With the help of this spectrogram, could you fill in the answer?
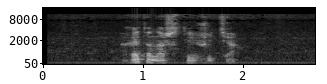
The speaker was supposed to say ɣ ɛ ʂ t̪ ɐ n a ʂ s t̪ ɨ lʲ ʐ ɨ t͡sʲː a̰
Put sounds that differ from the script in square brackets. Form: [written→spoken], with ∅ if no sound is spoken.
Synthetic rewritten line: ɣ ɛ [ʂ→∅] t̪ ɐ n a ʂ s t̪ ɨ lʲ ʐ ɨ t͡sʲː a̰

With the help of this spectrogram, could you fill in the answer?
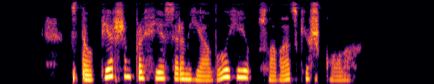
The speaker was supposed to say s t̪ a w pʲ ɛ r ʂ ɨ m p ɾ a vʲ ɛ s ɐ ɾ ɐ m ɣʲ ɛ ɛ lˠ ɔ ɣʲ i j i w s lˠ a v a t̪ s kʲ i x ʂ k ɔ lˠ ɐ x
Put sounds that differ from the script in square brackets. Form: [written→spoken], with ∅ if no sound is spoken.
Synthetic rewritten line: s t̪ a w pʲ ɛ r ʂ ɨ m p ɾ a [vʲ→fʲ] ɛ s ɐ ɾ ɐ m ɣʲ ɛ [ɛ→a] lˠ ɔ ɣʲ i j i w s lˠ a v a t̪ s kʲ i x ʂ k ɔ lˠ ɐ x

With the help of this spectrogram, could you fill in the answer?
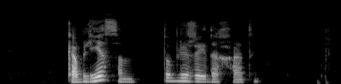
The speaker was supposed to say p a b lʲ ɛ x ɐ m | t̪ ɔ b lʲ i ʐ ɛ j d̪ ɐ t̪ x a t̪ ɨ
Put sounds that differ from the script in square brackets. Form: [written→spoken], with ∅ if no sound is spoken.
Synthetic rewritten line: [p→k] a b lʲ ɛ [x→s] ɐ m | t̪ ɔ b lʲ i ʐ ɛ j d̪ ɐ [t̪→∅] x a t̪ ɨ

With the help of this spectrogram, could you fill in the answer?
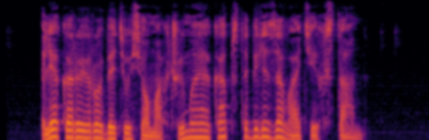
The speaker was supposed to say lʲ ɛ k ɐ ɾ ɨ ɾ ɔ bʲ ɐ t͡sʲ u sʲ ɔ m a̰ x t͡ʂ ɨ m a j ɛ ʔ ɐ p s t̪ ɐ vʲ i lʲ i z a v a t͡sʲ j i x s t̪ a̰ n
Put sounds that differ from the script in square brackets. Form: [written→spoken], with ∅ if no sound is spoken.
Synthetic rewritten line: lʲ ɛ k ɐ ɾ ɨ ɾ ɔ bʲ ɐ t͡sʲ u sʲ ɔ m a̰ x t͡ʂ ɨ m [a→ɐ] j ɛ [ʔ→k] ɐ p s t̪ ɐ [vʲ→bʲ] i lʲ i z a v a t͡sʲ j i x s t̪ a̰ n

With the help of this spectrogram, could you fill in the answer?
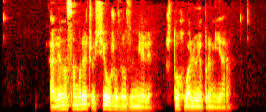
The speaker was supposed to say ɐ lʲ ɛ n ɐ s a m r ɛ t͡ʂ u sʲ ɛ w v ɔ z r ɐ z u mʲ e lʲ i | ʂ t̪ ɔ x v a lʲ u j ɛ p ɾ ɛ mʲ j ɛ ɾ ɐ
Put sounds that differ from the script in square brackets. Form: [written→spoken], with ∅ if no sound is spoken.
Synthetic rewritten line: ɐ lʲ ɛ n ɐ s a m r ɛ t͡ʂ u sʲ ɛ w [v→ʐ] ɔ z r ɐ z u mʲ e lʲ i | ʂ t̪ ɔ x v a lʲ u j ɛ p ɾ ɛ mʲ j ɛ ɾ ɐ

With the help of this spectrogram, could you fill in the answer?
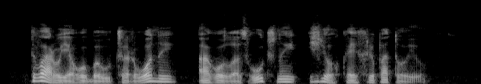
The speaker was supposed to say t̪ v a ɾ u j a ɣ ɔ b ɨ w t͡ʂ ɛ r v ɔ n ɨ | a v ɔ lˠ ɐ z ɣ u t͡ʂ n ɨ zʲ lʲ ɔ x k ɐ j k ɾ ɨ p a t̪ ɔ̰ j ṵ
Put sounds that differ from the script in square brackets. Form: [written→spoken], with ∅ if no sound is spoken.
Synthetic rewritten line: t̪ v a ɾ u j a ɣ ɔ b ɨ w t͡ʂ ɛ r v ɔ n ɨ | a [v→ɣ] ɔ lˠ ɐ z ɣ u t͡ʂ n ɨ zʲ lʲ ɔ x k ɐ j [k→x] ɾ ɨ p a t̪ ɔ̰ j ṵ

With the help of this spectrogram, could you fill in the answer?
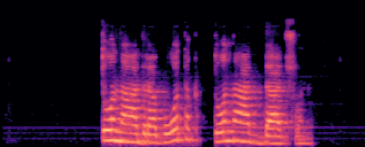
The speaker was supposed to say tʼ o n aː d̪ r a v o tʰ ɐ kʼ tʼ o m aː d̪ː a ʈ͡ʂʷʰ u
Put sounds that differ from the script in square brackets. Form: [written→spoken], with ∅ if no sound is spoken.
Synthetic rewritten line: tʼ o n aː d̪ r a [v→b] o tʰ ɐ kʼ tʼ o [m→n] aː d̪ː a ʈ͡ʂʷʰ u

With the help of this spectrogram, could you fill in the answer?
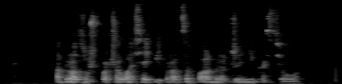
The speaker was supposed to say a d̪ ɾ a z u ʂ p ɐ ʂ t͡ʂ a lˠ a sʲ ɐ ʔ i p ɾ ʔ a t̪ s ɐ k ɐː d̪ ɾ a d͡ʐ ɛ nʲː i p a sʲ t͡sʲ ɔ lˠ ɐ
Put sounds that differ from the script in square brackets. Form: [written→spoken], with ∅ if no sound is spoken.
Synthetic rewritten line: a d̪ ɾ a z u ʂ p ɐ [ʂ→∅] t͡ʂ a lˠ a sʲ ɐ ʔ i p ɾ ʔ a t̪ s ɐ [k→p] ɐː d̪ ɾ a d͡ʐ ɛ nʲː i [p→k] a sʲ t͡sʲ ɔ lˠ ɐ

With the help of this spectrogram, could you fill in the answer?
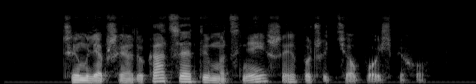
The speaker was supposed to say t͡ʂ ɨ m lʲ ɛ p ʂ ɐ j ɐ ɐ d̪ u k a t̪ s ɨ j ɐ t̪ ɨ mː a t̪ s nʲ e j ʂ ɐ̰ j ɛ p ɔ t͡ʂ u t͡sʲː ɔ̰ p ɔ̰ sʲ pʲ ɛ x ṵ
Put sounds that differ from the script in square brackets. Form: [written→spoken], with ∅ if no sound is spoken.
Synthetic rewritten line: t͡ʂ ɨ m lʲ ɛ p ʂ ɐ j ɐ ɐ d̪ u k a t̪ s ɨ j ɐ t̪ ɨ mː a t̪ s nʲ e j ʂ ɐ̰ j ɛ p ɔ t͡ʂ u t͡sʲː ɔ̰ p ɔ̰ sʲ pʲ ɛ x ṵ

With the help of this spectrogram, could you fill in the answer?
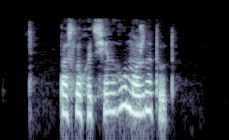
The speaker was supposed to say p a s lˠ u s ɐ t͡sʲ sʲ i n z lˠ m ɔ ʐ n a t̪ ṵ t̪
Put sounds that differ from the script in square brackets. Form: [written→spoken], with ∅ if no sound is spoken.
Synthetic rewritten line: p a s lˠ u [s→x] ɐ t͡sʲ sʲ i n [z→ɣ] lˠ m ɔ ʐ n [a→ɐ] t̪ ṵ t̪

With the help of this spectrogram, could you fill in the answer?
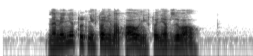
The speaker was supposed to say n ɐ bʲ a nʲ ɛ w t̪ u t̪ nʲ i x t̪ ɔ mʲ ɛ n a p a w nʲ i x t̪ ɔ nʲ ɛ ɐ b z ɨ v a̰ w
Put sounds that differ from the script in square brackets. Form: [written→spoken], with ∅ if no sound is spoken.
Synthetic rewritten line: n ɐ [bʲ→mʲ] a nʲ ɛ [w→∅] t̪ u t̪ nʲ i x t̪ ɔ [mʲ→nʲ] ɛ n a p a w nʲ i x t̪ ɔ nʲ ɛ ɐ b z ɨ v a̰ w

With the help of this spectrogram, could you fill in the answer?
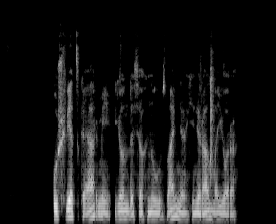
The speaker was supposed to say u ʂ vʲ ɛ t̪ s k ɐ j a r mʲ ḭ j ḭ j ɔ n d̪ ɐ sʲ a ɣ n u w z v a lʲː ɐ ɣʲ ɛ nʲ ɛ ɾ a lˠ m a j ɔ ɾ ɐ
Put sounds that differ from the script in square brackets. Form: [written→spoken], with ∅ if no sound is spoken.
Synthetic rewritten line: u ʂ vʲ ɛ t̪ s k ɐ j a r mʲ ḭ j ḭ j ɔ n d̪ ɐ sʲ a ɣ n u w z v a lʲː ɐ ɣʲ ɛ nʲ ɛ ɾ a lˠ m a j ɔ ɾ ɐ

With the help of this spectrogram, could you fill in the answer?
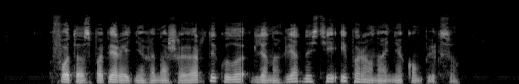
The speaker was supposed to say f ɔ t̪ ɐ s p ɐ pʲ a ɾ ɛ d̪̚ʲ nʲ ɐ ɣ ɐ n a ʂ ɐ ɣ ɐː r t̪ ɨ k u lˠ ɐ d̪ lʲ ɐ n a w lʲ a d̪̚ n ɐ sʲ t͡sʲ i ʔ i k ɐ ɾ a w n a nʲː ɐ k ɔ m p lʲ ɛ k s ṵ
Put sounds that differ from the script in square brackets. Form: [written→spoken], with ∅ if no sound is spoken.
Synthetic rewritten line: f ɔ t̪ ɐ s p ɐ pʲ a ɾ ɛ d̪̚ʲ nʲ ɐ ɣ ɐ n a ʂ ɐ ɣ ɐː r t̪ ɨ k u lˠ ɐ d̪ lʲ ɐ n a [w→ɣ] lʲ a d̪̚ n ɐ sʲ t͡sʲ i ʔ i [k→p] ɐ ɾ a w n a nʲː ɐ k ɔ m p lʲ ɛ k s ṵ

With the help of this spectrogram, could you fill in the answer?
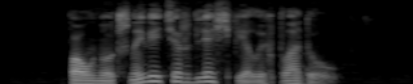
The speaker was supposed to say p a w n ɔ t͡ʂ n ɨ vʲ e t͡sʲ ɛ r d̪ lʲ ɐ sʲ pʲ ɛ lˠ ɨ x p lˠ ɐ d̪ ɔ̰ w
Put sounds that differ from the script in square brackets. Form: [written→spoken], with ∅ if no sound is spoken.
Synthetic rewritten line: p a w n ɔ t͡ʂ n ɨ vʲ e t͡sʲ ɛ r d̪ lʲ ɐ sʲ pʲ ɛ lˠ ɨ x p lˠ [ɐ→a] d̪ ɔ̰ w

